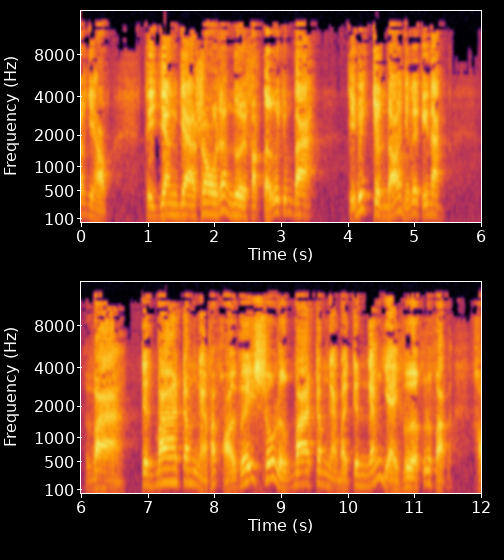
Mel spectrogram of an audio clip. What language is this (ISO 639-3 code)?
vie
